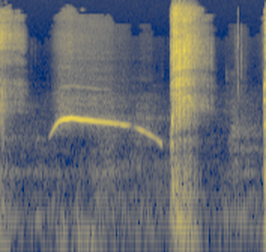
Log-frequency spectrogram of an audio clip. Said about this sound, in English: It's fireworks going off. Oh, beautiful.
